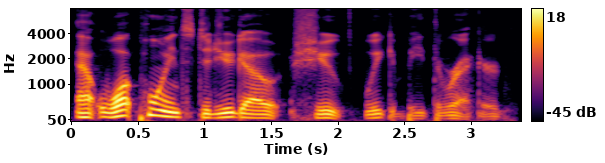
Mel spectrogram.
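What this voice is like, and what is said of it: Puts on a random accent. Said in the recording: “I was just picking a random accent.”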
